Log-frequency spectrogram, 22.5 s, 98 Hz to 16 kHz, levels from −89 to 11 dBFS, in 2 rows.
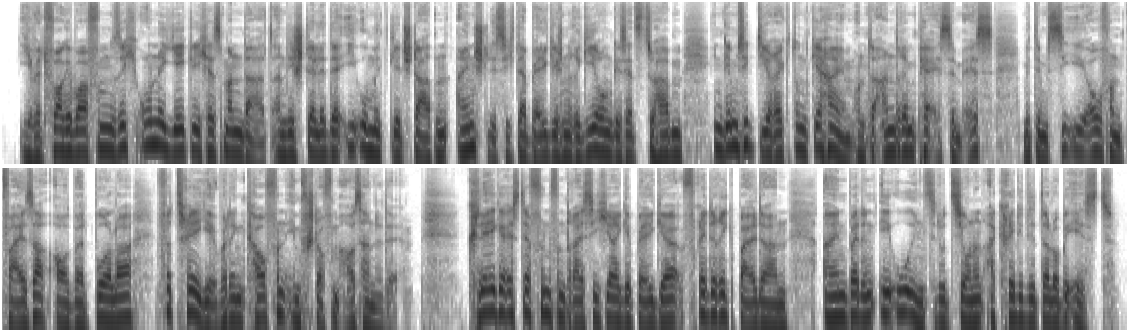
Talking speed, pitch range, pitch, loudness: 145 wpm, 125-150 Hz, 135 Hz, -14 LUFS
